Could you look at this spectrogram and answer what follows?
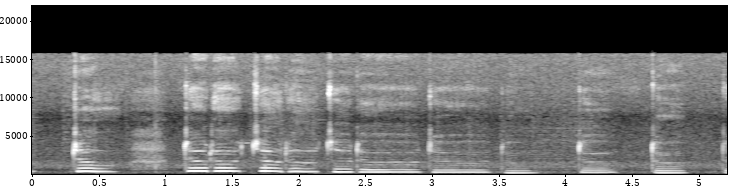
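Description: A high voice singing a carefree "la dee da dee da" tune, about a dozen short notes that step down and back up in pitch.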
